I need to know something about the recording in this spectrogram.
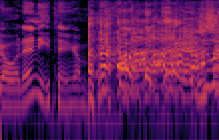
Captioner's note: all laugh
